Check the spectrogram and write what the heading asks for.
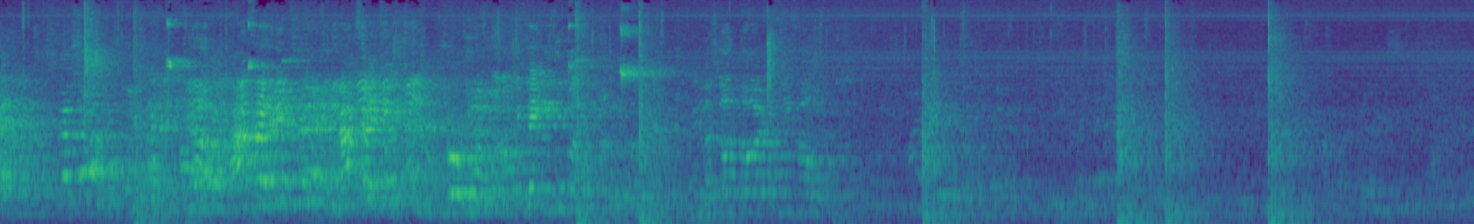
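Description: A basketball bounced on a hardwood gym floor, single echoing thumps a second and a half to two seconds apart in the second half, as a shooter bounces the ball at the free-throw line. Voices call out over the first half.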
